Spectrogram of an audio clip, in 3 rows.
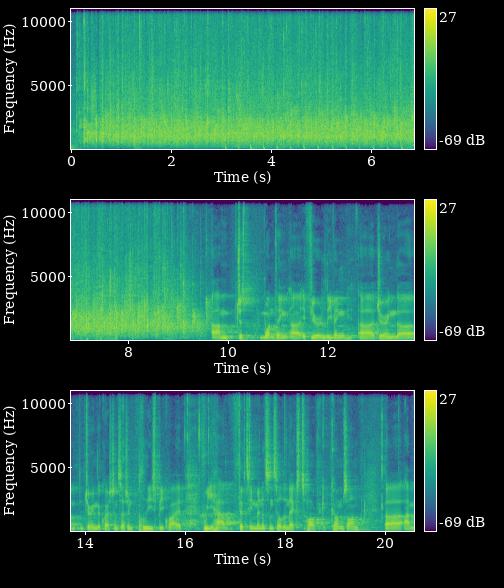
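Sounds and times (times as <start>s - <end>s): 
audience applause: 0.0s - 9.7s
speech: 9.7s - 20.5s.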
